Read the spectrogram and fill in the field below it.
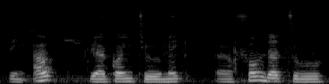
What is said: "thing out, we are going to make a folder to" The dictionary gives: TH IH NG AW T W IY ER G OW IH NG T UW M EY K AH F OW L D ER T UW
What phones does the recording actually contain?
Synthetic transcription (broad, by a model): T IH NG AW T W IY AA G OW IH NG T UW M EY K AH F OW N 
